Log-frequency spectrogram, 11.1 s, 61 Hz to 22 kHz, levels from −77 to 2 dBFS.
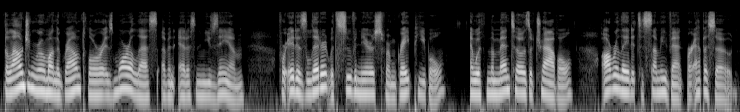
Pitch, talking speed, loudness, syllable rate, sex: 160 Hz, 195 wpm, -18 LUFS, 5.6 syllables/s, female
